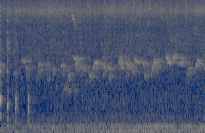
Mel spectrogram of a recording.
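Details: Plump chickens give a quick run of short, low clucks in the first half second, followed by faint, high thin chirps repeating over a steady low rumbling background.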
